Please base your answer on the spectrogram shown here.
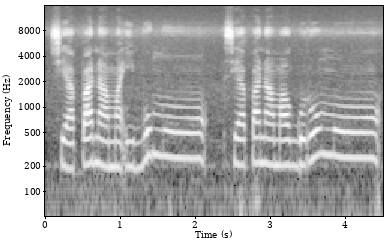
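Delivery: questions read out slowly and clearly; slow, clear example questions. Shown as a demonstration. Teacher models slow, clear questions for her pupils.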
